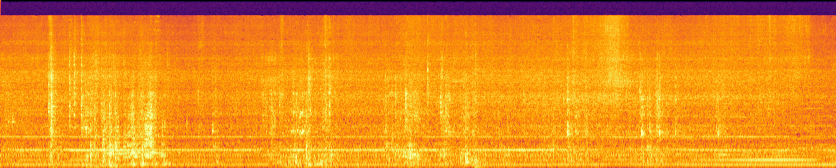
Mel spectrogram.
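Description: Rocks knock and scrape against an excavator bucket.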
